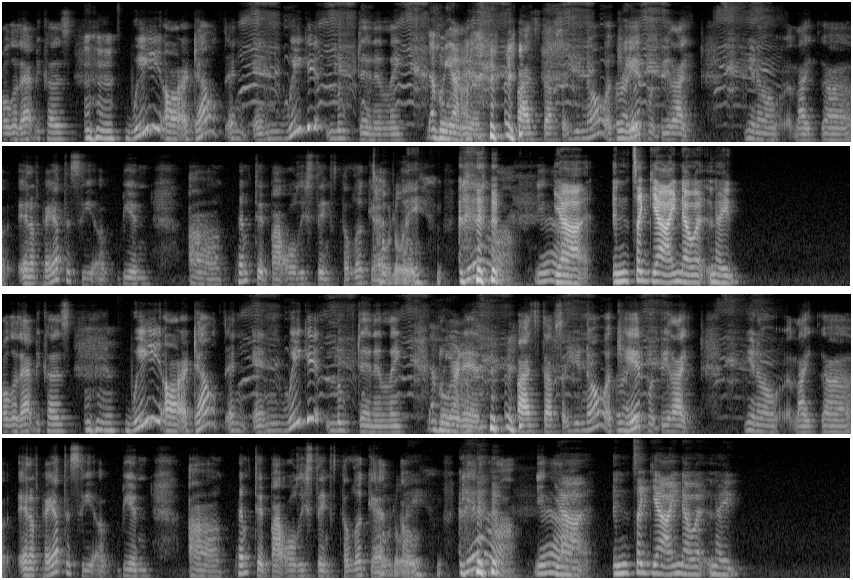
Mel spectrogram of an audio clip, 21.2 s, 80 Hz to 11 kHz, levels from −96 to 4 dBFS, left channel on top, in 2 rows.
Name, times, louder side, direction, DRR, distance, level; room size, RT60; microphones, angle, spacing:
voice 1, 0.0-6.1 6.4-9.0 9.3-15.8 16.2-17.0 17.3-17.8, right 2 dB, 20° right, 0.8 m, -35 dB
voice 2, 1.0-1.4 5.3-6.4 7.7-8.0 15.2-16.0 16.3-17.2 17.5-17.9 18.2-19.9, left 6 dB, 85° left, 0.7 m, -27 dB
Crying sobbing, 2.9-7.6 7.9-8.6 8.9-9.8, left 5 dB, 25° left, 0.7 m, -44 dB
8.8 x 7.1 x 3.3 m
head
